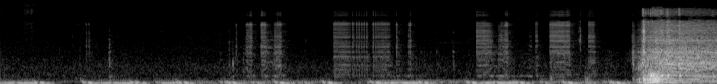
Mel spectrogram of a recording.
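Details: 1996 Yamaha YZ250 two-stroke after carb tune-up for rough low-end idle (pilot jet suspected), restarted after coolant top-up, still a little cold at about 13 degrees: slightly uneven idle picking up cleanly into sharp rev; sounds healthy.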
